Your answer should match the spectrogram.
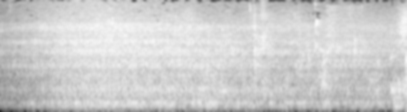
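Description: Steady rushing noise that swells in over the first second and then holds.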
